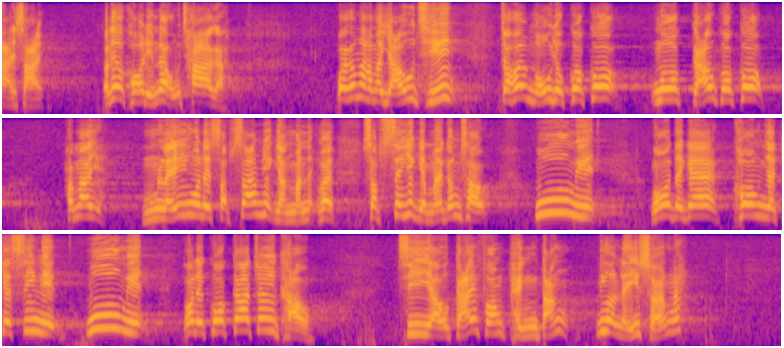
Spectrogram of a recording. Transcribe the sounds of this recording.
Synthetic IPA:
t̪aː˨jsa̰ː˧j | laː˨liː˥kɔ˧kʰɔː˧jliː˨˩mlɛ˥˨ho˨˥wt͡sʰaː˥kɐ̰˧ | wɐ˨jkɐ˨˥m˨hɐ˨˩mɐ˨jːɐ˨˧wt͡sʰiː˨˥n | t͡sɐ˨wɦɔː˨˥i˨˧mo˨˧wjʊ˨kːʷɔː˧kːɔː˥ŋɔː˧kːaː˨˥wkɔː˧kːɔː˥ | hɐ˨˩jmɐ˨j | m̩˨˩le˨˧˥jŋɔː˨˧t̪e˨jsɐ˨p̚saː˥mjɪ˥k̚jɐ˨˩nmɐ˨˩nwɐ˨jsɐ˨p̚se˧jɪ˥k̚jɐ˨˩nmɐ˨n˨˧kɐ˨˥msɐ˨w | wuː˥miː˨t̚ | ŋɔː˨˧t̪e˨jkɛː˧kʰɔː˧ŋjɐ˨t̚kɛː˧siː˥nliː˨t̚wuː˥miː˨t̚ŋɔː˨˧ɾe˨jkʷɔː˧kːaː˥t͡ʃɵ˥ɥkʰɐ˨˩w | t͡siː˨jɐ˨˩wkaː˨˥jfɔː˧ŋpʰɪ˨˩ŋt̪ɐ˨˥ŋniː˥kɔː˧le˨˧jsœː˨˥ŋlɛː˥

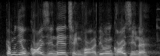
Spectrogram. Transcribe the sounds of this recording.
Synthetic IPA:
kɐ˨˦mjiː˧wkɔː˨˥js̬iː˨˧niː˥ɐ˥t͡sʰɪ˨˩ŋfɔː˧ŋhɐ˨jt̪iː˨˥mɐ˨˥ŋkɔː˨˥jsiː˨˧nlɛː˥

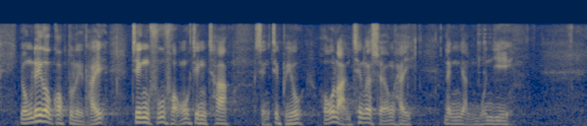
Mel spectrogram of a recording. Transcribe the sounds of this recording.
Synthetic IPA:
jʊ˨ŋniː˥kɔː˧kɔː˧k̚t̪o˨wle˨˩jt̪ʰɐ˨˥jt͡sɪ˧ŋfuː˨˥fɔː˨˩ŋʊ˥k̚t͡sɪ˧ŋt͡sʰaː˧k̚ | sɪ˨˩ŋt͡sɪ˥k̚piː˨˥w | ho˨˥wla̰ː˨˩nt͡sʰɪ˥ŋt̪ɐ˥k̚sœː˨˧˥ŋhɐ˨j | lɪ˨ŋjɐ˨˩nmuː˨˧njiː˨˧

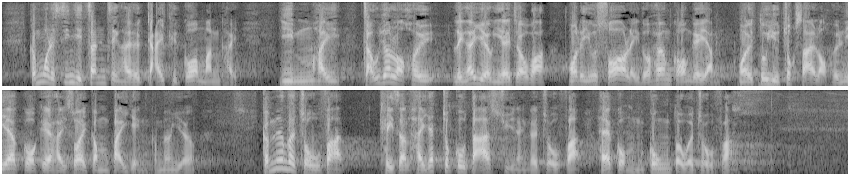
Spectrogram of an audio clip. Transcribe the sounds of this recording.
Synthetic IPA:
kɐ˥mŋɔː˨˧ɾe˨jsiː˥nt͡siː˧t͡sɐ˥nt͡sɪ˧ŋɦɐ˨jhɵ˧ɥka̰ː˨˥jkʰyː˨t̚kːɔː˨˥kɔː˧mɐ˨nt̪ʰɐ̰˨˩j | jiː˨˩m̩˨˩ɦɐ˨jt͡sɐ˨˥wt͡ʃɔː˨˥lɔː˨k̚hɵ˧ɥlɪ˨ŋjɐ˥t̚jœː˨ŋjɛː˨˧t͡sɐ˨˩wwaː˨˩ | ŋɔː˨˧ɾe˨jiː˧wsɔː˨˥jɐ˧wle˨˩jt̪o˧wɦœː˥ŋkɔː˨˥ŋkɛː˧jɐ̰˨˩nŋɔː˨˧ɾe˨jt̪o˥wjiː˧wt͡sʊ˥k̚saː˧jlɔː˨k̚hɵ˧niː˥jɐ˥t̚kɔː˧kɛː˧ɦɐ˨jsɔː˨˥wɐ˨jkɐ˧mpɐ˧jːɪ̰˨˩ŋkɐ˨˦mjœː˨˥ŋjœː˨˥ŋ | kɐ˨˥mjœː˨˥ŋkɛː˧t͡so˨wfaː˧t̚ | kʰe˨˩jsɐ˨t̚hɐ˨jɐ˥t̚t͡sʊ˥kːo˥wt̪aː˨˥syː˨˩njɐ̰˨˩nkɛː˧t͡so˨wfa̰ː˧t̚hɐ˨jɐ˥t̚kːɔː˧m̩˨˩kʊ˥ŋt̪o˨wkɛ˧t͡so̰˨wfa̰ː˧t̚

